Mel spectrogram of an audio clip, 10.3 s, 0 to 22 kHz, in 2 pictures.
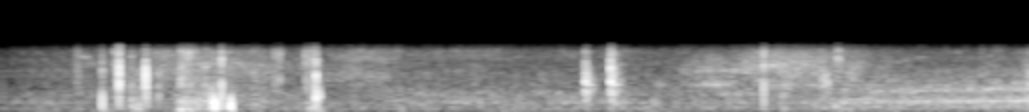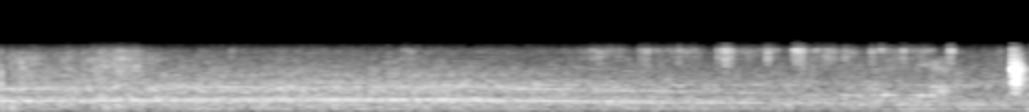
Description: When i turn my ps3 slim on it makes a cracking noise and it doesnt let me play my ps3.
